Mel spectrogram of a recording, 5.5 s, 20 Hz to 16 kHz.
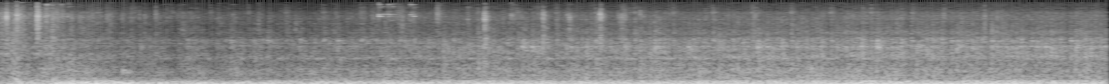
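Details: Ford 7.3 IDI diesel truck about three weeks after a positive battery cable replacement for intermittent slow cranking, parked nearly a week at 1–2°C: short quick crank that catches almost at once into a steady low idle; slow-crank problem fixed.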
